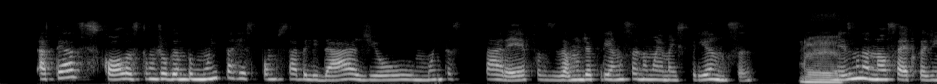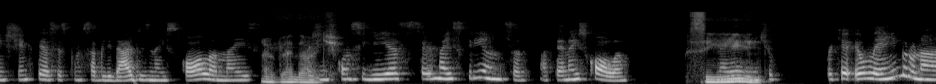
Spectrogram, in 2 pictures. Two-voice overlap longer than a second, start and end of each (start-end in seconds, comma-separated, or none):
none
